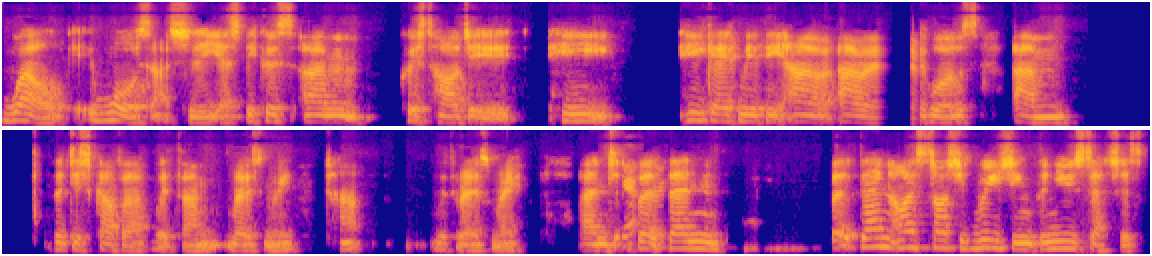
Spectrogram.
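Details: Adult woman music teacher with mixed-type primary progressive aphasia, with word-finding difficulty, grammatical errors and trouble with words of three or more syllables; speech garbled and repetitive; primary progressive aphasia (mixed type).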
